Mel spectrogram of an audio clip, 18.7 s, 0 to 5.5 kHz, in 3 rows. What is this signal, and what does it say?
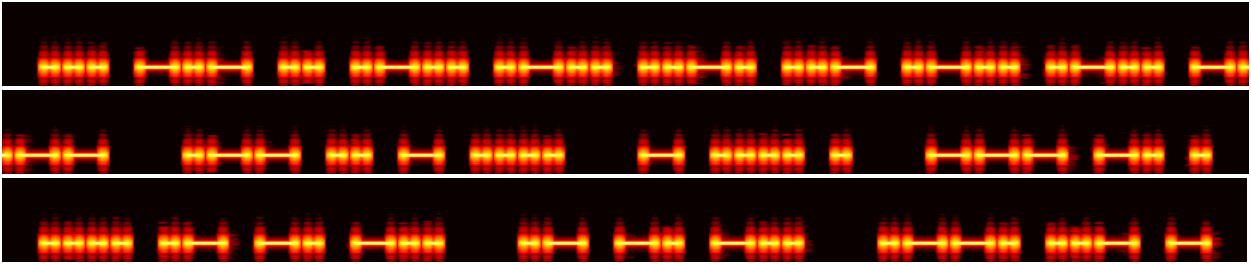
Morse code, heard as a keyed tone, about 20 wpm, 600 Hz. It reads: SKILLFULLY WITH THE ONE HAND AND PUT
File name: the old man and the sea / the old man and the sea part 1 20wpm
